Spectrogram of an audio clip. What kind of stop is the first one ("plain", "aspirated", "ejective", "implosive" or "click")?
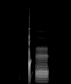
click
